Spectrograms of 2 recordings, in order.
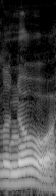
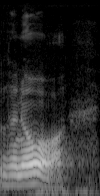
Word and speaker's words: Lenore: And you keep thinking, well, when is the lost Lenore, who rhymes with Nevermore and whose name is mentioned, through rhyme after rhyme, in stanza after stanza, when is she going to come back?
